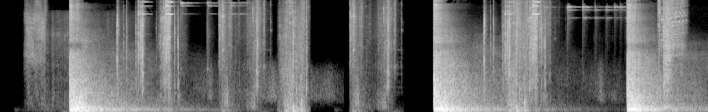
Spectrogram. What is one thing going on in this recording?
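Loud gunshots boom and echo.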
